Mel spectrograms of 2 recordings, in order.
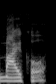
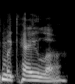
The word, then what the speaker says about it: Michaela: Oh, I'm Look, I said Michael. I pronounced your name wrong. It's Michaela. Okay.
